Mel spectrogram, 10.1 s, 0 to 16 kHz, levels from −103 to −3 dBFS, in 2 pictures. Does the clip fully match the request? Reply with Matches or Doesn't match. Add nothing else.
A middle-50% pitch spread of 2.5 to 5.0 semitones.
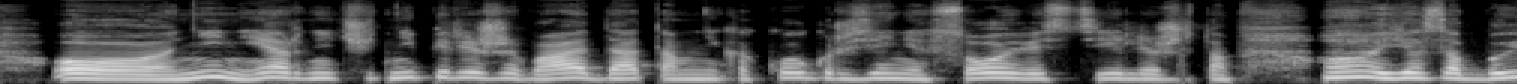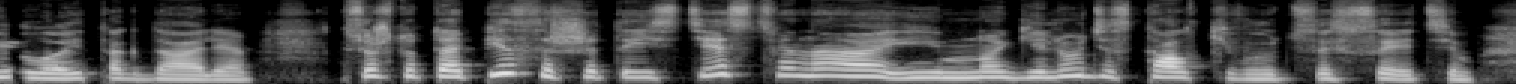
Matches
